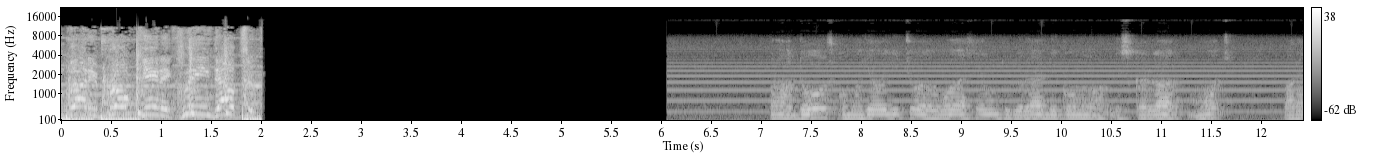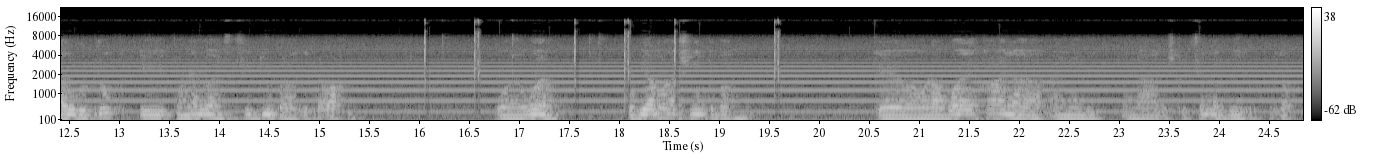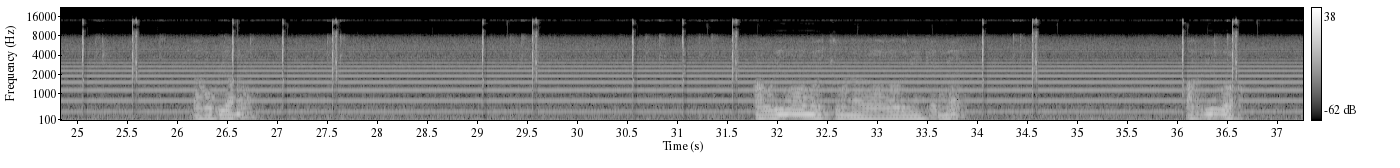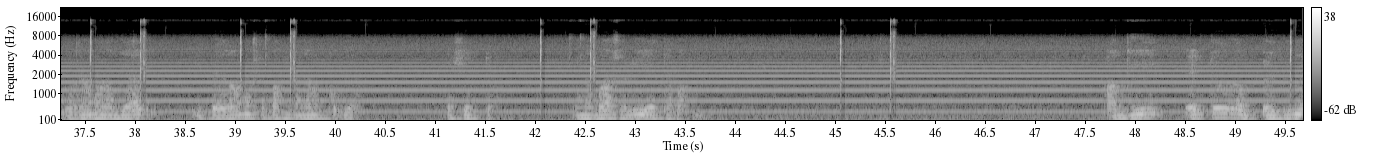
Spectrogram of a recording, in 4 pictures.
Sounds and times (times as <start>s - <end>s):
Speech: 7.1s - 15.4s, 16.8s - 17.4s, 18.1s - 19.4s, 20.6s - 24.8s, 26.2s - 26.8s, 31.8s - 33.9s, 36.1s - 36.7s, 37.3s - 40.3s, 41.1s - 41.6s, 42.4s - 43.7s, 47.7s - 49.6s.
